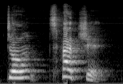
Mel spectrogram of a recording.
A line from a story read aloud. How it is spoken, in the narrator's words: he shouted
